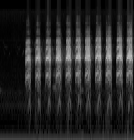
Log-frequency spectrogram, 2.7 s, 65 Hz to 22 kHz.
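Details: Alarmed female peregrine falcon at her nest, Barycz Valley, Poland, 2 May 2023, while people remove an eye-damaged chick: eleven rasping, evenly spaced kek notes that build slightly in loudness.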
